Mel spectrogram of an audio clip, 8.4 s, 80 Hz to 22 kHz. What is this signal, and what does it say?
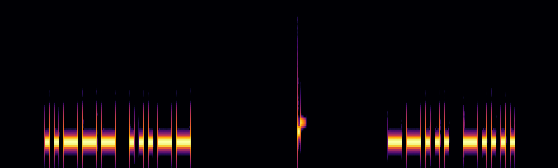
Morse code, heard as a keyed tone, about 17 wpm, 700 Hz. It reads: 23 76
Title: Numbers - 2-Digit 17wpm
